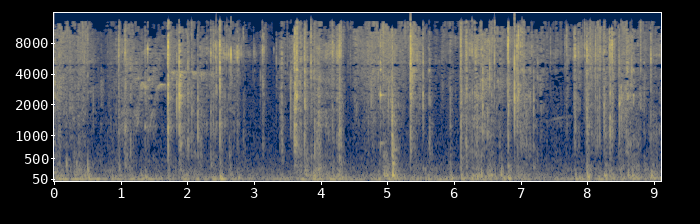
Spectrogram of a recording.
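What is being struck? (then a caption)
Bar of soap scraped with a blade. A solid cream-white soap bar, held in gloved hands, is scraped by a black blade that shaves off crumbly white shavings. Dense, dry crackling scrapes and sharp crumbly clicks come in quick bursts over a low rumble, with bright, hissy edges.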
